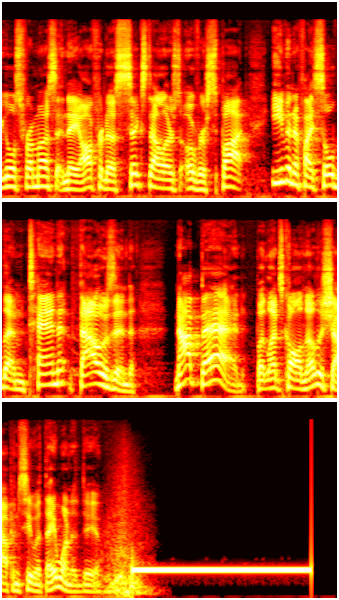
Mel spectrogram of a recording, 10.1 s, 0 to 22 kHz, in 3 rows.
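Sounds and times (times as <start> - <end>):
telephone ringback tone: 8.0 - 9.8.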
